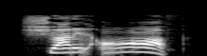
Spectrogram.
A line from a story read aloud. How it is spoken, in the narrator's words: she was yelling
